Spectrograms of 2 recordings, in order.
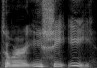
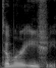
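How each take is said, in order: First: Ishii ends with an extra, lengthened vowel. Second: Ishii ends with a short, clipped vowel. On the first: The speaker calls it right. "as that is the correct pronunciation now" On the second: The speaker calls it wrong. "I always say his name like that"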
